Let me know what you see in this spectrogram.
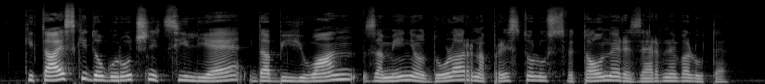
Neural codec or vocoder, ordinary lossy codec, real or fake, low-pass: none; none; real; 19.8 kHz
